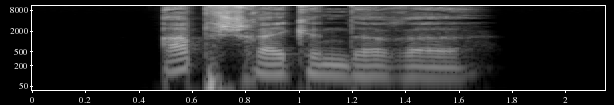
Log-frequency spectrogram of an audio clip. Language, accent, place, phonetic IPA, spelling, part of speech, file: German, Germany, Berlin, [ˈapˌʃʁɛkn̩dəʁə], abschreckendere, adjective, De-abschreckendere.ogg
- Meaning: inflection of abschreckend: 1. strong/mixed nominative/accusative feminine singular comparative degree 2. strong nominative/accusative plural comparative degree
